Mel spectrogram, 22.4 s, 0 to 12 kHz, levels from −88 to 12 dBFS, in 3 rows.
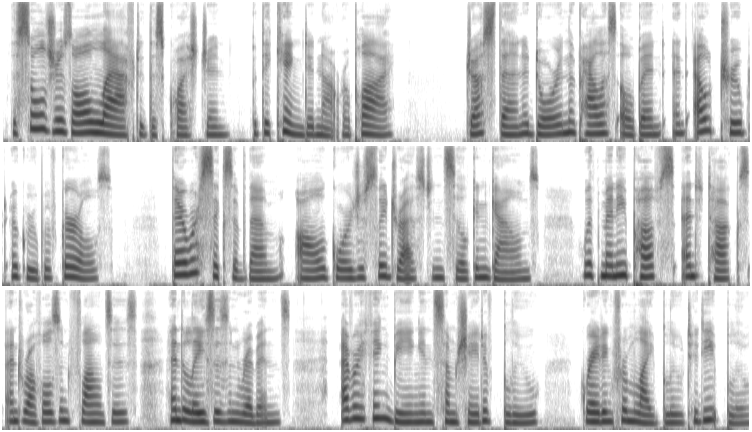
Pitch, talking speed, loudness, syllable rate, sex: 220 Hz, 175 wpm, -19 LUFS, 4.8 syllables/s, female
